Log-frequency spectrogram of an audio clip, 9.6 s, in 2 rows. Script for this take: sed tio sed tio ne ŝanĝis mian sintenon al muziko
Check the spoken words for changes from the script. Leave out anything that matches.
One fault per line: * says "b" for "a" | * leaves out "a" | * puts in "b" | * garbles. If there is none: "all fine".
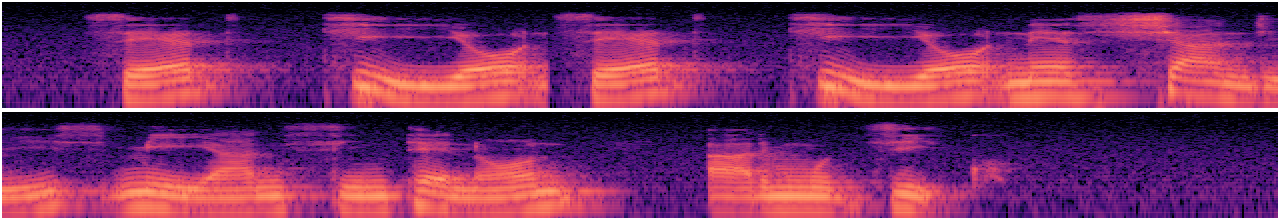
all fine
